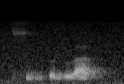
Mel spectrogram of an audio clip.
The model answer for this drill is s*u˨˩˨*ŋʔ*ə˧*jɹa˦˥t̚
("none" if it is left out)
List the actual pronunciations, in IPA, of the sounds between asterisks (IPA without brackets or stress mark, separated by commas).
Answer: u˨˩˨, ə˧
